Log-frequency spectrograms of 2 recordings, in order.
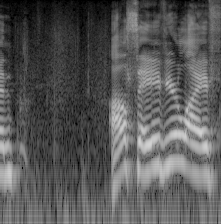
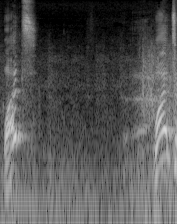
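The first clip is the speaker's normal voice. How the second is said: shocked mom; 5 semitones higher, 3 dB quieter than usual. Pretend.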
